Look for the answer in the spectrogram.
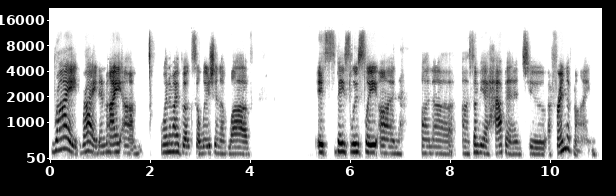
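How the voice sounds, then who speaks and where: An American woman hosting a casual interview about writing, talking in an animated, conversational way. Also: fairly low pitch, unhurried. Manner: animated, conversational, quotes others' reactions in dialogue. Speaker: podcast host and suspense novelist. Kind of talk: casual author interview chat.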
